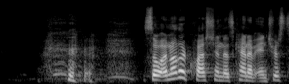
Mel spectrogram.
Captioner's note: laughing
